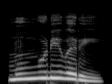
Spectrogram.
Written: ಮುಂಗುಡಿವರಿ

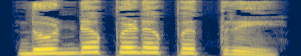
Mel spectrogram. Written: ದೊಡ್ಡಪಡಪತ್ರೆ

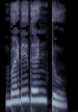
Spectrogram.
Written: ಬಡಿದಂಟು

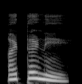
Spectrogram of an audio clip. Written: ಅಟ್ಟಣೆ

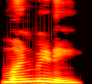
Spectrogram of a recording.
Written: ಮಣ್ಬಿಡಿ

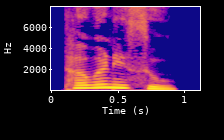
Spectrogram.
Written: ಠವಣಿಸು

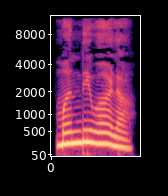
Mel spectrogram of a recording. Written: ಮಂದಿವಾಳ

